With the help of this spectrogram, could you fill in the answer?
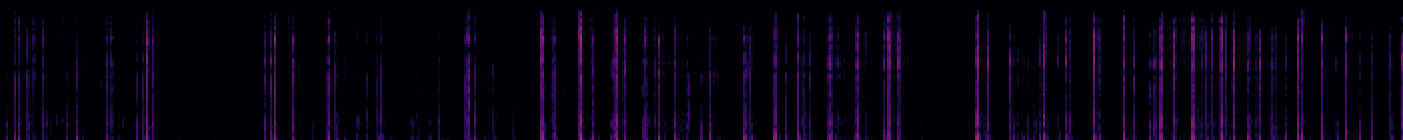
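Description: A textured cosmetic bag is tapped with rapid, uneven bursts of short, dry taps that have a soft crinkly edge and a low, muffled body. Brief pauses break the taps near two seconds and again near seven seconds before the tapping picks back up.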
